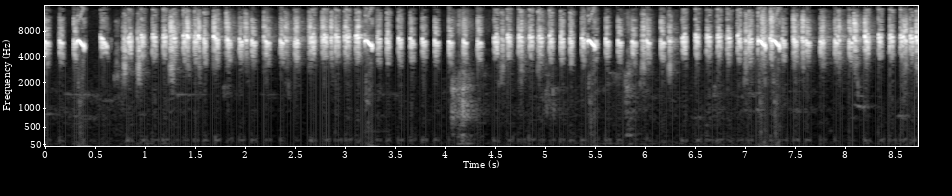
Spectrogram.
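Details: {'caption': 'Luring call of the talokan (kemade): a long, rapid high-pitched chatter with several short upslurred whistles scattered through it and a brief lower rustle partway.'}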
